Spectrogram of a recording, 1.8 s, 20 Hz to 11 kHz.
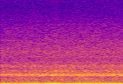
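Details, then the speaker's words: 2002 Ford 7.3 Powerstroke diesel, first start after engine install, with new high-pressure oil pump and unrefined tune: deep, heavy rumble settling into a steady cold idle with a slight lope. Normal cold start idle. "like man does it get a nice Loop when you fire up on those cold starts"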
